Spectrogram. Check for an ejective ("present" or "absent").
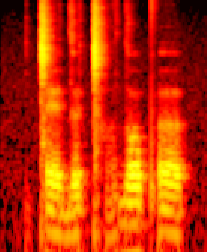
present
